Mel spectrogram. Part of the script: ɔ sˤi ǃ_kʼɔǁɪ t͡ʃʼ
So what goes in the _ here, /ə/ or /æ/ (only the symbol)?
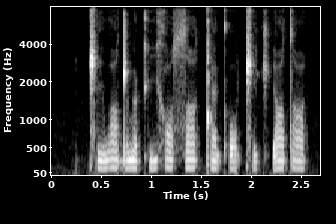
æ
